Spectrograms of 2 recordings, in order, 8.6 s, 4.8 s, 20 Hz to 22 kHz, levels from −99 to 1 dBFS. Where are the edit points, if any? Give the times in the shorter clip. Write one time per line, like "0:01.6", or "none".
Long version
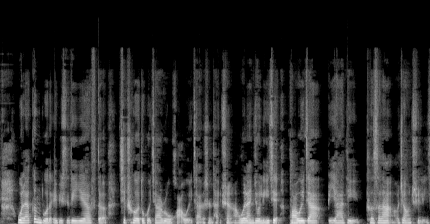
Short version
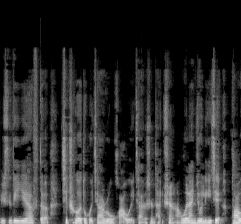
none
